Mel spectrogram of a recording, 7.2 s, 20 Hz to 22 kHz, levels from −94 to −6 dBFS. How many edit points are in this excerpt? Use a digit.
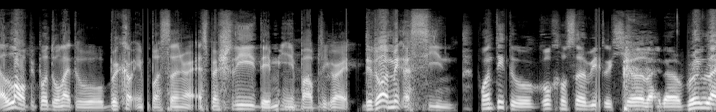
2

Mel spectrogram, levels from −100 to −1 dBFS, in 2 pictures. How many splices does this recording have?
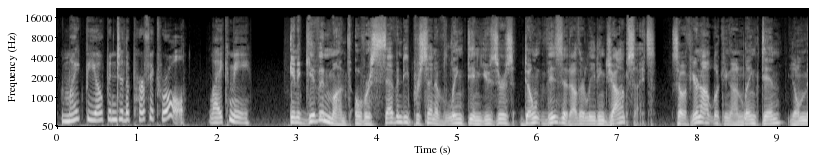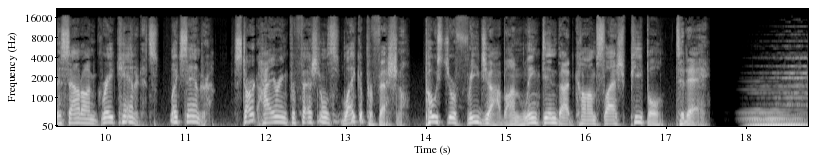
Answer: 1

